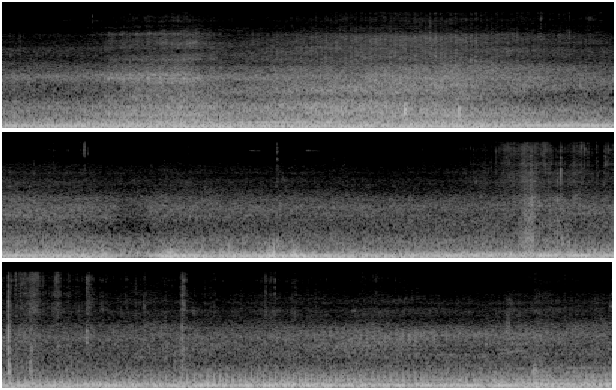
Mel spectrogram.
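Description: Steady low rumble of vehicle engines around a parking lot, with a few faint clicks about eight seconds in.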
